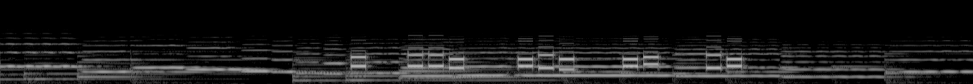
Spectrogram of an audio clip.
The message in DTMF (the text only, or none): 8 994 761 70 67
